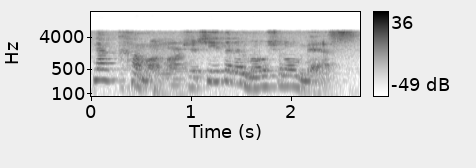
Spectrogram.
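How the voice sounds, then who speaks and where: A man's voice: a little high, huge pitch swings, normal speed, lo-fi sound. Man playing a placating husband, swooping intonation. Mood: defensive, placating. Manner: conciliatory, hesitant. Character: mild, placating, defensive middle-aged husband. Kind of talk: comic stage readers theater. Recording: echoey, distant, very noisy stage recording.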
